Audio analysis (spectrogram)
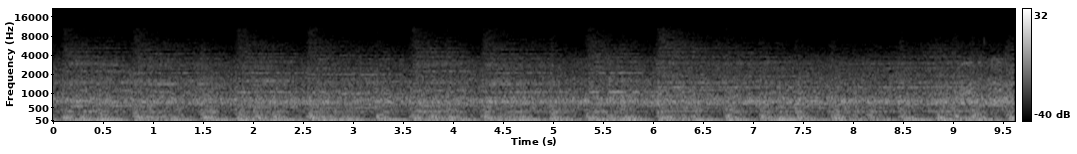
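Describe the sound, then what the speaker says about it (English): A large college football stadium crowd roars in a sustained wall of noise, with rhythmic swells of cheering. "Listen to this crowd just shaking the girders of this place trying to help their defense."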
